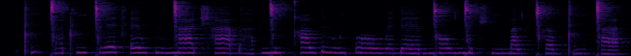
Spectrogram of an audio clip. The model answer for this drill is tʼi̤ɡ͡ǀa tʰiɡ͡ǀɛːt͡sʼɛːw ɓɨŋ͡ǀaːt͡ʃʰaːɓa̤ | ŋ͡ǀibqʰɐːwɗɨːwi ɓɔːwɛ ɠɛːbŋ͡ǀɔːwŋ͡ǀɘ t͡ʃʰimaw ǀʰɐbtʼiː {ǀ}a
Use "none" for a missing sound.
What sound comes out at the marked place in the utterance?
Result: ǀ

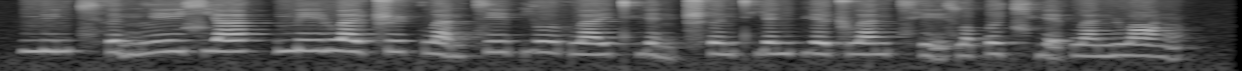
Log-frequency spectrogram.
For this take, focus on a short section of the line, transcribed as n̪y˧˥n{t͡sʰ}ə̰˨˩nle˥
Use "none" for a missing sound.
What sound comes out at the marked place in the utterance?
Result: t͡sʰ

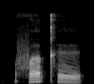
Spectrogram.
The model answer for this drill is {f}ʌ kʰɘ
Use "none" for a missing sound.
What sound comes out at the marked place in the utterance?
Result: f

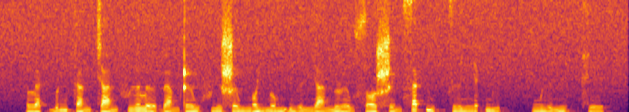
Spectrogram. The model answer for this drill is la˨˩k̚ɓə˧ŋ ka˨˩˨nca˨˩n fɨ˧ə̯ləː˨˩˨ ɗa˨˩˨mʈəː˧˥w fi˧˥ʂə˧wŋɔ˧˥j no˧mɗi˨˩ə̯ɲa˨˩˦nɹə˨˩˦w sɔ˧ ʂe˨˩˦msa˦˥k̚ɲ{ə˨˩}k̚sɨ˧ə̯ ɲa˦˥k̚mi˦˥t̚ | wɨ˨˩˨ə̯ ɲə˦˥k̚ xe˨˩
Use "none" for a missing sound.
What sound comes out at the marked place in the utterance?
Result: ə˨˩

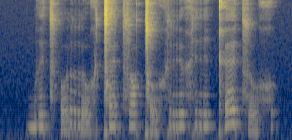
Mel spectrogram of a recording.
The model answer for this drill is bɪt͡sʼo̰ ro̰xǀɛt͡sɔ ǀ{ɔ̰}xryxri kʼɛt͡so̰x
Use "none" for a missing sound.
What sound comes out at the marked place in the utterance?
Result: o̰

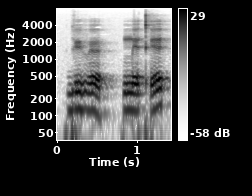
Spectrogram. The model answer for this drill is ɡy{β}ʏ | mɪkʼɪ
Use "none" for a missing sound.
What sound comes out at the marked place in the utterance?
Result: β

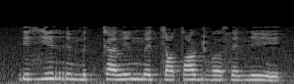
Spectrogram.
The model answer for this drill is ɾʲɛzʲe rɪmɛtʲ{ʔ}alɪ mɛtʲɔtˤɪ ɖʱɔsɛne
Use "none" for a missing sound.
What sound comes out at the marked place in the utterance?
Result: k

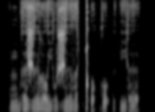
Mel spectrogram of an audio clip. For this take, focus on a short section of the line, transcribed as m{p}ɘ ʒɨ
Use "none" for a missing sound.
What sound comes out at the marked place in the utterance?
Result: b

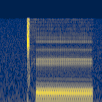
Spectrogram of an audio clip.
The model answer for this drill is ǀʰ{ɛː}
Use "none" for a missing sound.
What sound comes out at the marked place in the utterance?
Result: eː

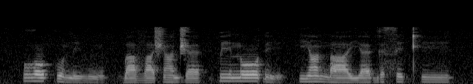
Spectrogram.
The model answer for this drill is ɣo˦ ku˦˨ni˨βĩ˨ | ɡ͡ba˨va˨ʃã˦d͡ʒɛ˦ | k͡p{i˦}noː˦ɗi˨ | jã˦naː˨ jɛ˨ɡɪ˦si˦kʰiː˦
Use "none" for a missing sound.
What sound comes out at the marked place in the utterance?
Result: i˦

